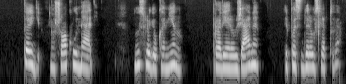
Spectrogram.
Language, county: Lithuanian, Alytus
